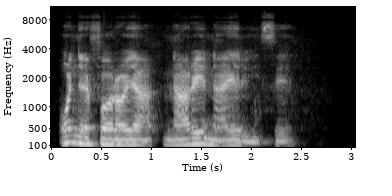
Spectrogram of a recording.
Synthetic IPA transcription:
o˦ɲe˨fɔ˨ɾɔ˨ja˦na˨ɾɪ˦na˨ɪ˦ɾi˨i˨se˦

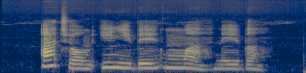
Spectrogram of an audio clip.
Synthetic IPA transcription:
a˦t͡ʃɔ˨m̩˨i˦ɲi˦be˦ŋ̩˦ŋʷa˦˨ne˦ba˦˨

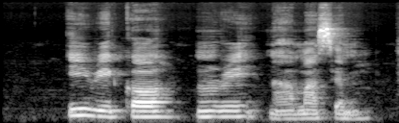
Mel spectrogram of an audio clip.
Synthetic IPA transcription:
i˦ɾi˦kɔ˦n̩˦ɾi˦na˨a˨ma˦sɪ˦m̩˦

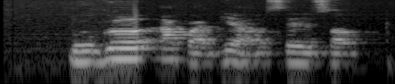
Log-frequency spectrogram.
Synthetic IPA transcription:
u˨ɡo˦a˦kʷa˨ɡɪ˦a˨ɔ˦sɪ˦ɪ˦sɔ˦

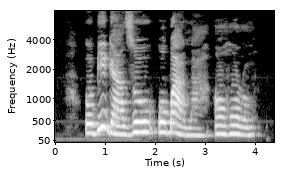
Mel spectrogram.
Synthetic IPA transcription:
o˨bi˦ɡa˨a˨zʊ˦ʊ˦ɡ͡ba˦a˨la˨ɔ˦ɦʊ˦ɾʊ˦

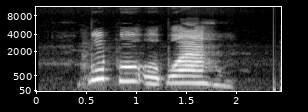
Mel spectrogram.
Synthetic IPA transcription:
k͡pu˦pʊ˦o˨k͡pʊ˦a˦ɦʊ˨

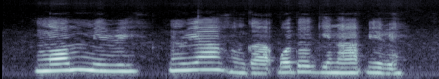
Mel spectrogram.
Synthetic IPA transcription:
ŋɔ˦m̩˦mi˦ɾi˦ | n̩˦ɾi˦a˦ɦʊ˨ɡa˨a˨k͡pɔ˦do˦ɡɪ˦na˦a˦k͡pɪ˦ɾɪ˦

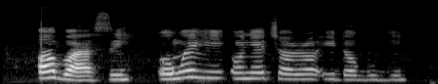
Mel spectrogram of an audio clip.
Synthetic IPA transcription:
ɔ˦bʊ˨a˨sɪ˦ | o˦ŋʷe˦ɣɪ˦o˦ɲe˦t͡ʃɔ˦ɾɔ˦ɪ˦dɔ˨ɡ͡bu˦ɡɪ˦

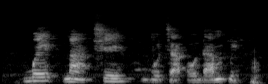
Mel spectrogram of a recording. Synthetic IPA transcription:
ɡ͡be˦na˨t͡ʃɪ˦bʊ˨t͡ʃa˨ʔʊ˨da˨ŋ͡m̩˦k͡pe˨

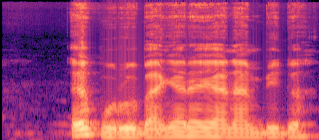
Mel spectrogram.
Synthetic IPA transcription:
e˦kʷu˨ɾu˨ba˨ɲe˦ɾe˦ja˦na˨m̩˦bi˦do˦

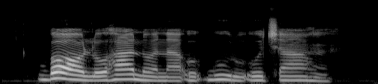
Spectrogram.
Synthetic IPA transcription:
bɔ˦ɔ˨lʊ˨ɦa˦nɔ˨na˨o˨k͡pu˦ɾu˨o˦t͡ʃa˦a˦ɦʊ˨

